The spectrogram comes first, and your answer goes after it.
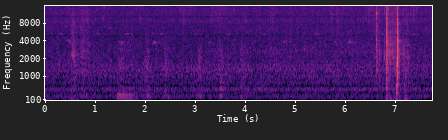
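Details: Low, continuous drone from a colony of honey bees preparing for winter at an apiary, with a brief stronger buzz early on and sharp clicking knocks near the end.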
